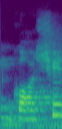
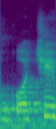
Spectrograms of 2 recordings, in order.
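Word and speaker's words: gauche: लेकिन ऐसी staggered form जो है ये गॉशे फॉर्म कहलाती है। इसको गॉश भी बोलते हैं, कुछ लोग इसको गॉचे भी बोलते हैं। तो जो भी आप इसका प्रोनाउंस करें, स्पेलिंग इसकी यही रहेगी, गॉश फॉर्म।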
